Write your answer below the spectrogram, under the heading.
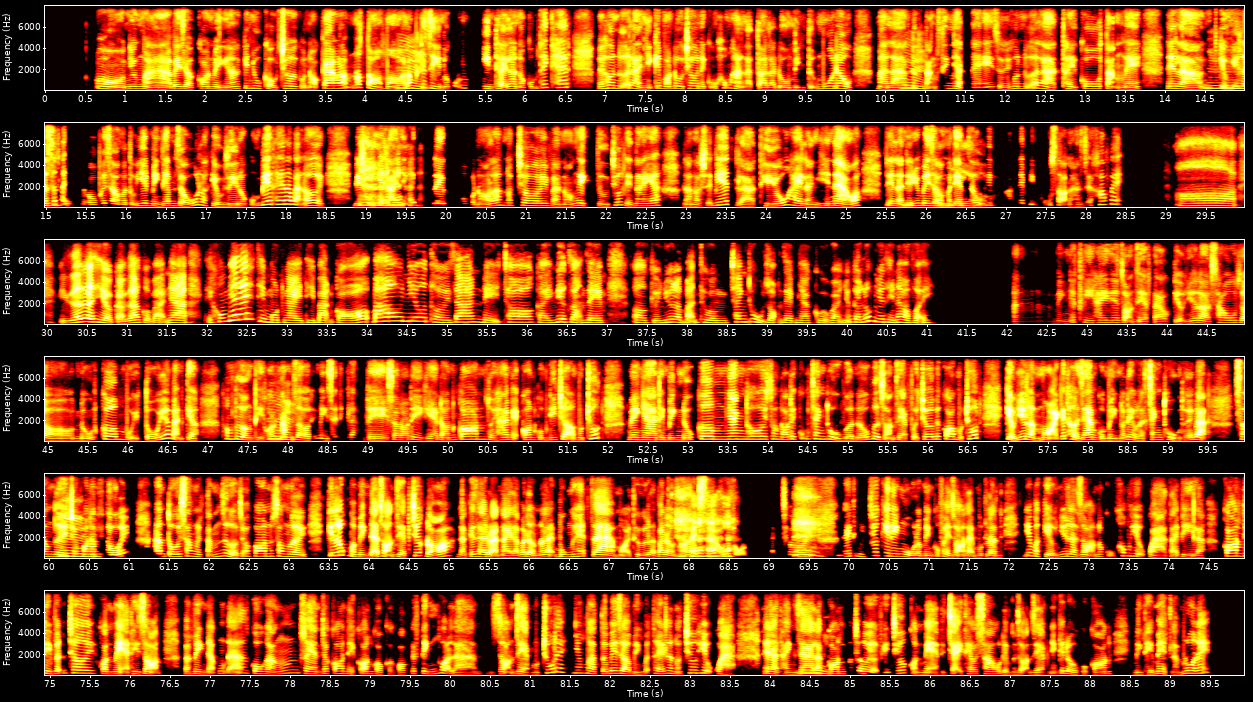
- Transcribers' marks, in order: tapping; laugh; other background noise; laugh
- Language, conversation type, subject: Vietnamese, advice, Làm thế nào để xây dựng thói quen dọn dẹp và giữ nhà gọn gàng mỗi ngày?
